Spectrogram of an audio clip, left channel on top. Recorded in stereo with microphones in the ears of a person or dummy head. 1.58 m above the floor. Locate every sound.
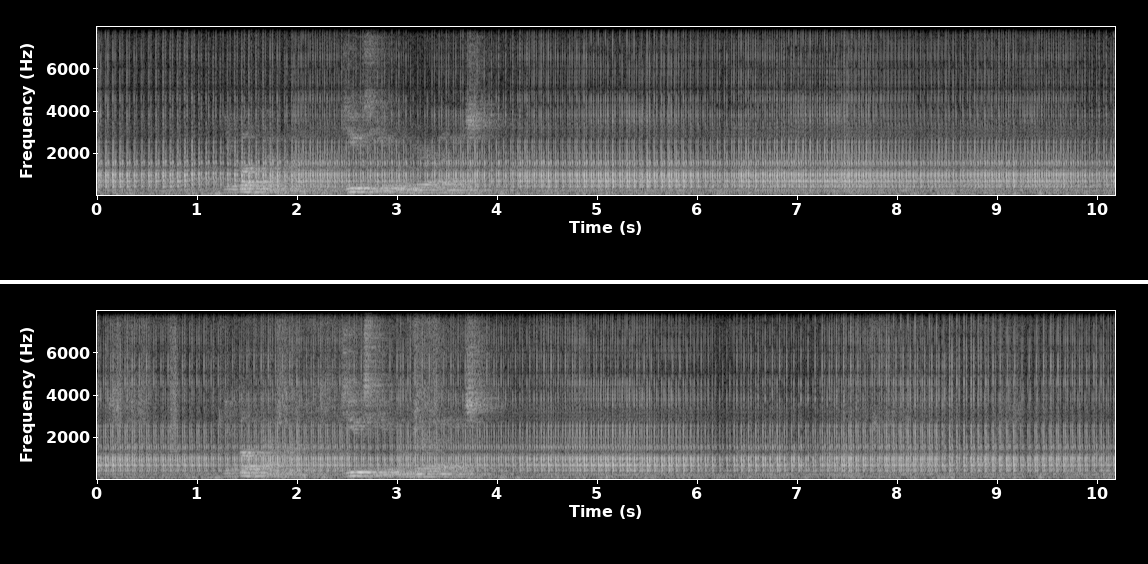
1.2 s a man speaking: centre (ahead or behind), 3 m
